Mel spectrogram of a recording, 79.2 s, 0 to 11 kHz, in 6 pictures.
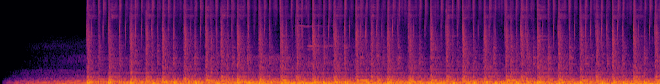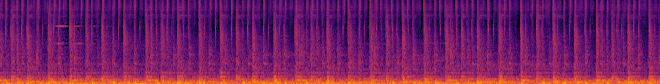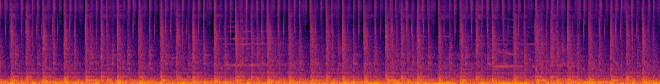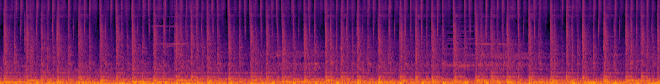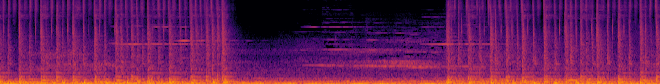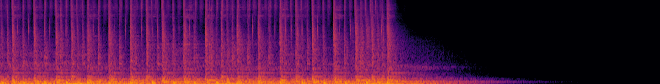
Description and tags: Tribal Style Drums
A "tribal" style drum track with waterphone and various FX that could be used for chase scenes, remixing, building tension, etc.
GEAR: Tama kit, Russian spoons, and various percussion instruments.
TEMPO: 140 BPM (tracked to a click, but not pushed to the grid)
TIME SIGNATURE: 7/4
140-bpm, 4, 7, ADPP, beat, chase, drum, drums, horror, jungle, pagan, percussion, polyrhythm, rhythm, ritual, syncopated, tension, tribal, voodoo, witchcraft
